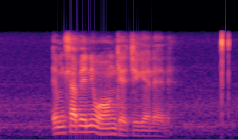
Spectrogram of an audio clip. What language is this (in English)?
Swati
